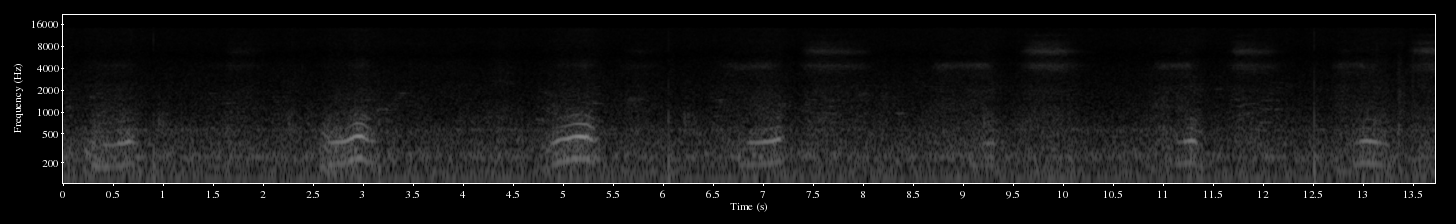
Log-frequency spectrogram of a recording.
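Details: Male sleeper snoring and moaning: quiet snores with short high whimpering moans roughly every two seconds.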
